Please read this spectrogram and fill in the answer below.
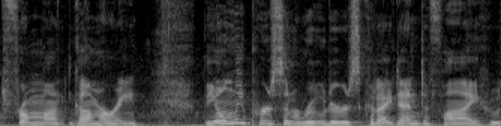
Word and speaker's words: Reuters: So this guy, I don't know if he seems like he's genuinely, it's pronounced Reuters, sorry.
